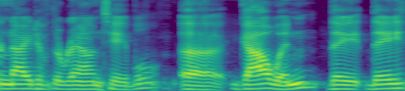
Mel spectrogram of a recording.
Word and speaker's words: Gawain: I'm trying to remember the name of the game, but I always said it Gawain because that's what I thought it was. But apparently it's Gawain, which is a thing I learned just the other day when I watched this movie.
